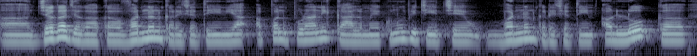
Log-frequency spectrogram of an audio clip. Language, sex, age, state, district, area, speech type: Maithili, male, 18-30, Bihar, Darbhanga, rural, spontaneous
